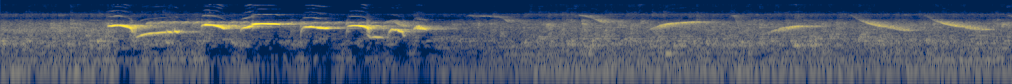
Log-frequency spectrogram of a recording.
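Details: An Oriental magpie-robin sings energetically to set other magpie-robins singing. A quick run of bright whistled notes with dipping slurs is followed by softer rising and falling whistles.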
